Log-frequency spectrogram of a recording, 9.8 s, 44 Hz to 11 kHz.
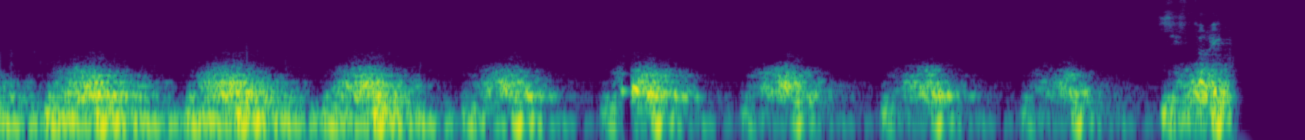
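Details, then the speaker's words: Racing horse failing to win at race end, otherwise normal exam; murmur found on cardiac auscultation: slow, fairly regular heartbeat near 57/min, each beat followed by a long rumbling whoosh, a systolic heart murmur. "And the vet that followed the horse had a murmur on auscultation. Physical examination was, as in most of the cases, normal, yeah? And cardiac examination gives this murmur."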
